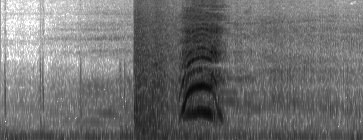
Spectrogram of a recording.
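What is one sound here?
A young woman gasps in surprise.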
